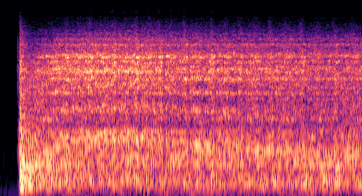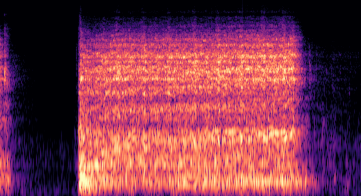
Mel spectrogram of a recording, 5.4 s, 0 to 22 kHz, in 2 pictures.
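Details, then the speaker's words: Ariens 8526 snow blower, new electric starter fitted, key removed so it won't fire; two even bursts of steady cranking, engine turns over freely; starter healthy. "so it definitely sounds like it's trying to start so let's throw some gas in and see how we make out"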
